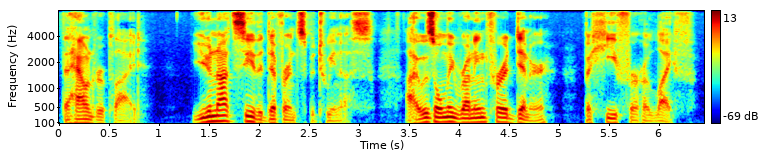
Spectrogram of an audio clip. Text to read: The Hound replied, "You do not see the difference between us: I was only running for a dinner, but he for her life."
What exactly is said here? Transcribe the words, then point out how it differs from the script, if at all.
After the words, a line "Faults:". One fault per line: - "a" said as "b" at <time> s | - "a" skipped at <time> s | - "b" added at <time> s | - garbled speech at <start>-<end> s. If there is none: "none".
The Hound replied, "You do not see the difference between us: I was only running for a dinner, but he for her life."
Faults:
none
